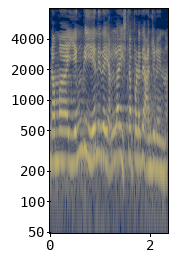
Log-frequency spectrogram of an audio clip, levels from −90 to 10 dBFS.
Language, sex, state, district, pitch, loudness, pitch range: Kannada, male, Karnataka, Chamarajanagar, 250 Hz, -15 LUFS, 240-265 Hz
